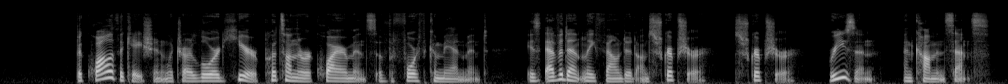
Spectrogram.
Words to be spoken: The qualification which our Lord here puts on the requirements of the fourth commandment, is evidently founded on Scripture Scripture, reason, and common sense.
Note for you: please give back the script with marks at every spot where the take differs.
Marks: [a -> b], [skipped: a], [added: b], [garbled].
The qualification which our Lord here puts on the requirements of the fourth commandment, is evidently founded on Scripture Scripture, reason, and common sense.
